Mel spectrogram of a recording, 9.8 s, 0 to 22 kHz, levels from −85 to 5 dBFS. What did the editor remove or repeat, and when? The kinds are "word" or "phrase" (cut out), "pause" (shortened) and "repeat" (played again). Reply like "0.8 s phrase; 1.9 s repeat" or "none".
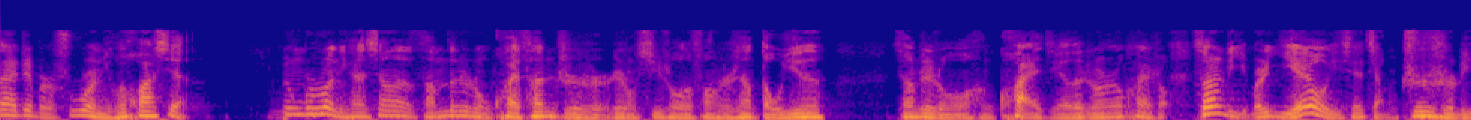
7.8 s word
